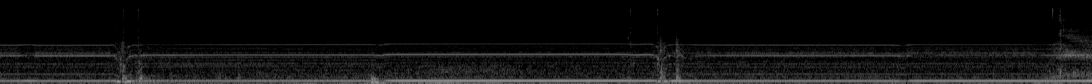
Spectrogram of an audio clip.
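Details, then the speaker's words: 2007 Hyundai i30 folding door mirror: steady low electric motor hum runs constantly, key on or off, shifting pitch at each button press; mirror does not move or reach its end stop, so the motor keeps running. "But because the mirror never meets the close or opening point, the motor is just keep going, try to make the mirror to get there."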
